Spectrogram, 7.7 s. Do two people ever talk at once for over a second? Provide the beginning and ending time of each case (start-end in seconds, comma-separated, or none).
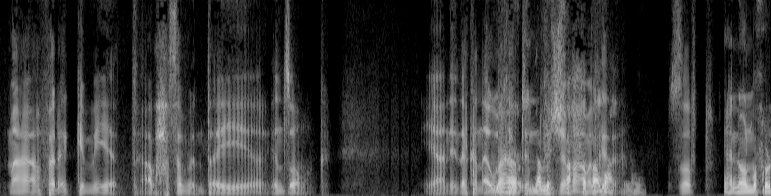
4.8-6.2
